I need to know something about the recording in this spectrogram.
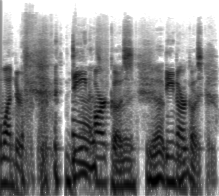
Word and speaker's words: Oneders: But the band's name was spelled Oneder for the Wonders, the Wonders. And everybody kept pronouncing it the Oneders. Here they are, the Oneders. The Wonders.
